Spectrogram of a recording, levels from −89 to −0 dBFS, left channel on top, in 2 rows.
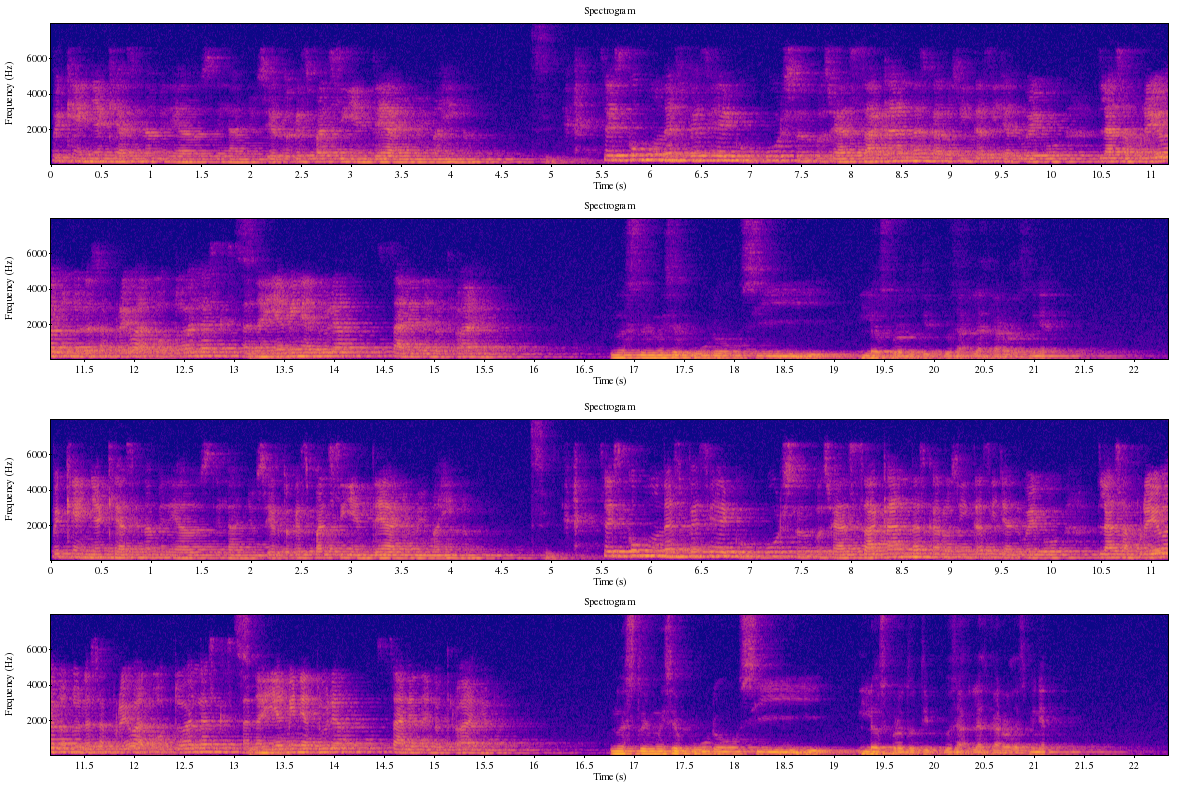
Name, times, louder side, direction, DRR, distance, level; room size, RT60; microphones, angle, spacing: voice 1, 0.0-4.2 5.1-14.2 14.6-15.6, equal, 75° right, -1 dB, 1.7 m, -29 dB
voice 2, 4.8-5.1 13.1-13.5 16.8-19.0 19.2-21.1, right 3 dB, 40° right, 5 dB, 0.3 m, -25 dB
5.7 x 5.7 x 6.7 m, 2.1 s
head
